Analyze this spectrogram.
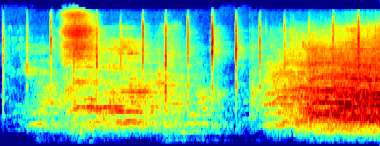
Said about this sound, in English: Wow. Wow. Biggest applause of the night.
